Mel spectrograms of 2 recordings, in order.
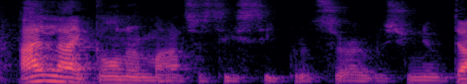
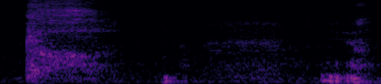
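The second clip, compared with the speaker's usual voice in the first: exasperated whisper; 19 dB quieter than usual. Real, not acted. Groaning at the bad line.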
